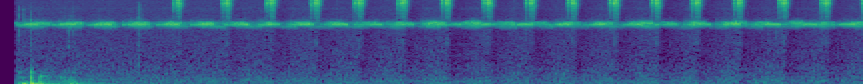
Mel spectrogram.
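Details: Male Thyreonotus corsicus bush-cricket singing at Vilella, Sueca: sharp, high chirps repeated about three or four times a second over a steady, shrill continuous buzz, after a brief low thump at the start.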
